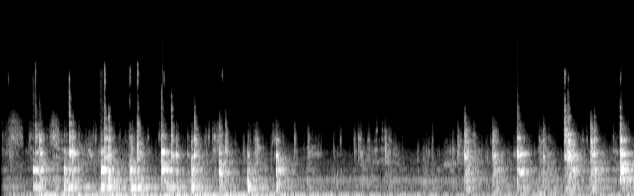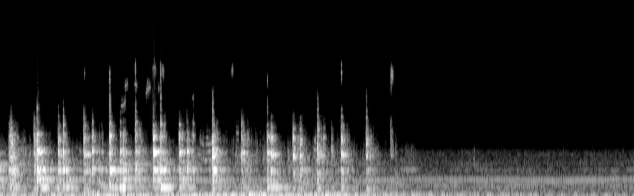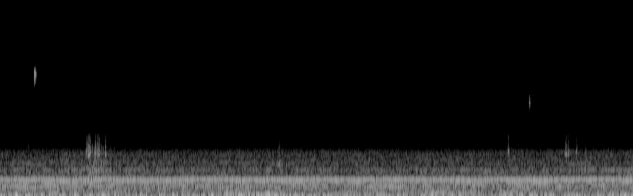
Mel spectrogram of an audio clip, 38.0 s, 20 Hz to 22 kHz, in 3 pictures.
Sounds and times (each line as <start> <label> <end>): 0.1 footsteps going down stairs 20.7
